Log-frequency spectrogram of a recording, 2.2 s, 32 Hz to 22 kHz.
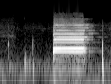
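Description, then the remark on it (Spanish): A single loud car horn blast from a 2006 car holds steady for about half a second, rich and brassy, then cuts off; brief soft knocks and a faint voice come before and after it. “Venga, pues vamos a darle caña a ver cómo suena ese claxon.”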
